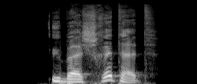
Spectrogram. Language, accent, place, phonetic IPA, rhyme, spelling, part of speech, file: German, Germany, Berlin, [ˌyːbɐˈʃʁɪtət], -ɪtət, überschrittet, verb, De-überschrittet.ogg
- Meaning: inflection of überschreiten: 1. second-person plural preterite 2. second-person plural subjunctive II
